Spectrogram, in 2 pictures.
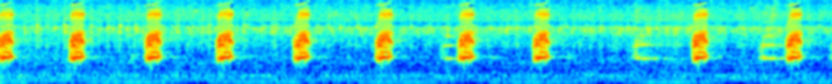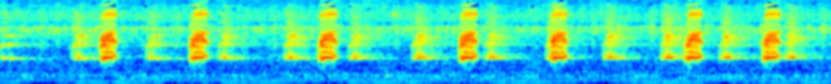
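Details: Captive male green tree frog singing in the middle of the night: a long run of loud, nasal, honking croaks, about two per second, slightly irregular, with a faint steady low hum in the background.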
